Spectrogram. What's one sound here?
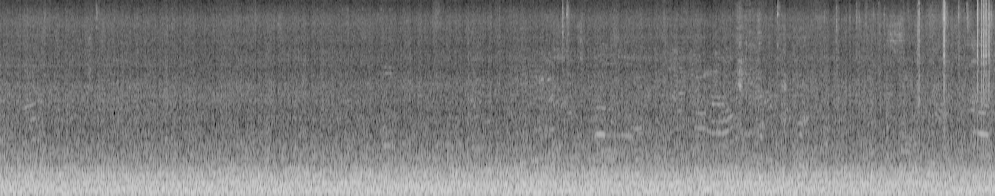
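Jet engines roar from inside the cabin of an airliner climbing after takeoff.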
